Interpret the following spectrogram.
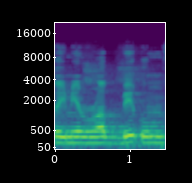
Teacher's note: نون ساکن کے بعد را حروف یرملون میں سے ہے، تو یہاں پر ادغام بلا غنہ ہوگا، یعنی کہ بغیر غنہ کے ادغام کریں گے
